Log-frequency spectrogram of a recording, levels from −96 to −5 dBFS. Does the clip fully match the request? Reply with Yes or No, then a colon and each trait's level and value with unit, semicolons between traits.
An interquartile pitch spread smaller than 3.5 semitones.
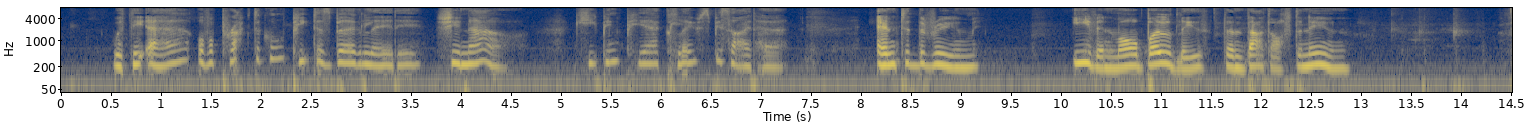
No: average, 3.8 semitones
